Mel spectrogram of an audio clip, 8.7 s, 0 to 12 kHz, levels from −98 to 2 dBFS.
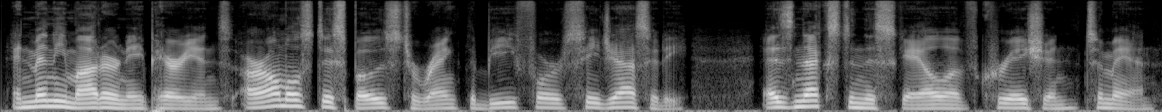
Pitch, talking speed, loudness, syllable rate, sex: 130 Hz, 150 wpm, -18 LUFS, 4.4 syllables/s, male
